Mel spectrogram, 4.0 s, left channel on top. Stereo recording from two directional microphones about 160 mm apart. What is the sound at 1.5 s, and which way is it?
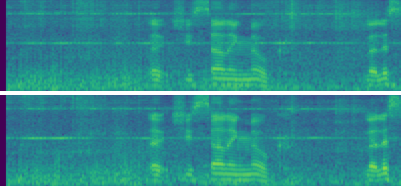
Speech, 25° right (ahead or behind).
